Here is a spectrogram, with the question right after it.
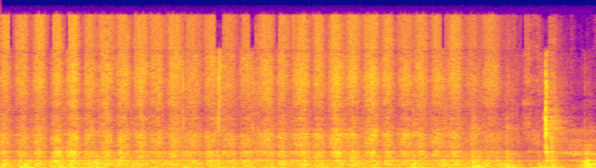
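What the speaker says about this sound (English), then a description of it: "And burnish it with my bone folder." A bone folder burnishing paper in a steady, soft, close rubbing rhythm of repeated strokes, with a small tap near the end.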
